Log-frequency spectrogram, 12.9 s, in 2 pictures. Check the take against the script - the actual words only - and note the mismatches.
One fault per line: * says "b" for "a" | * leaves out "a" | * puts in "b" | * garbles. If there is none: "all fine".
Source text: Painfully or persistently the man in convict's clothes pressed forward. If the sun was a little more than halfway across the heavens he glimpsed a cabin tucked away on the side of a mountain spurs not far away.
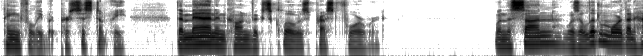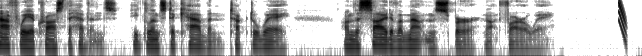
* says "but" for "or"
* says "When" for "If"
* says "spur" for "spurs"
